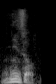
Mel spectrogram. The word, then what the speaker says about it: 二三: これ二三と書いて二蔵って読むんですけど、ひふみの一じゃないやつですね。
